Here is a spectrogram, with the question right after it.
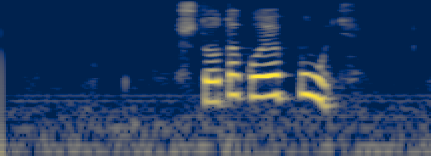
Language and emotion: Russian, neutral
